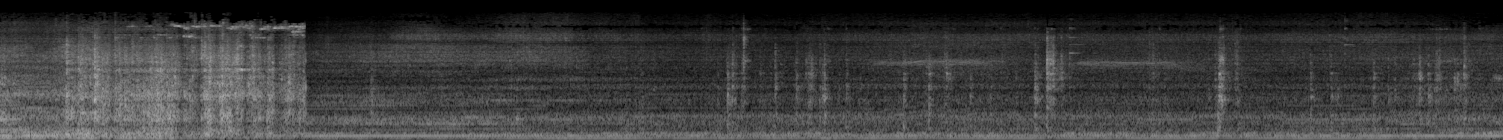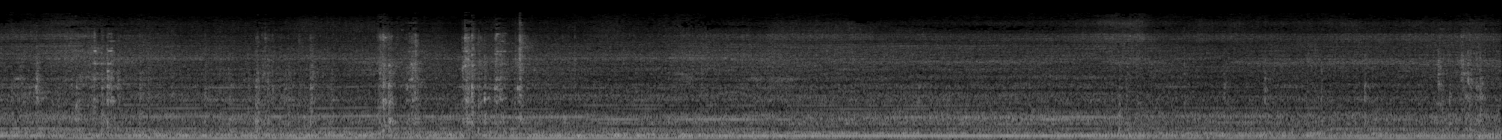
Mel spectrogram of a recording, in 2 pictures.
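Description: Tracked excavator's diesel engine running steadily while it works a log grapple. A loud hiss fills the first three seconds, and a few sharp knocks of handled logs are scattered through the rest.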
